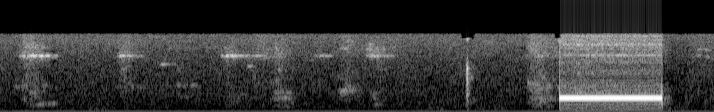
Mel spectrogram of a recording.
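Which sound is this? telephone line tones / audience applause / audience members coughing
telephone line tones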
